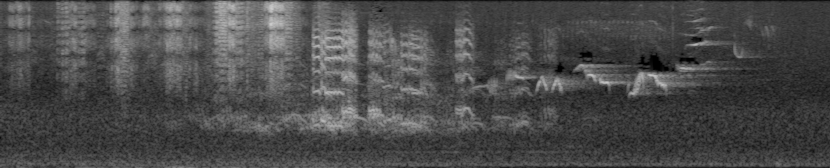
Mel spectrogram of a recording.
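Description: Birds chirp and call.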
